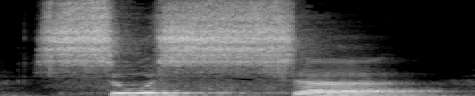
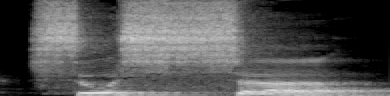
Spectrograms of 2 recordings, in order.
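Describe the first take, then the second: The two takes are said the same way.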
